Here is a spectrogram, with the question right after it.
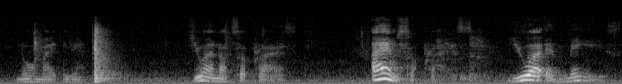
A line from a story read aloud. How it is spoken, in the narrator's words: said gently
